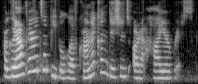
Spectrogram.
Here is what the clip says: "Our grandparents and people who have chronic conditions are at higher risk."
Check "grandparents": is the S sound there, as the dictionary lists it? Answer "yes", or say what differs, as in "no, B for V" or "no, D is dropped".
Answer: yes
